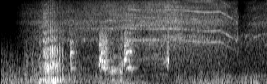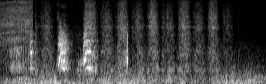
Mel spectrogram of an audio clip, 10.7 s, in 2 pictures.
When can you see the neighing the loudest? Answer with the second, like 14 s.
1 s.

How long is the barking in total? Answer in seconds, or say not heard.
4 s.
